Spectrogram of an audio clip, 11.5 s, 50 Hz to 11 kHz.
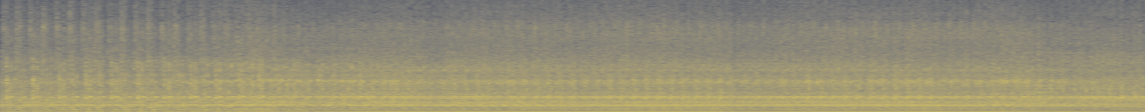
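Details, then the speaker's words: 1965 Kenworth truck with a Cummins 855 inline six, running for the first time in years after a new 12V starter and a compression-release start: heavy diesel settles into a low, steady idle with an even beat, no misses, knocking or white smoke. "well there you see 546 ply Barian truck number 546 under its own power for the first time in a long time"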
